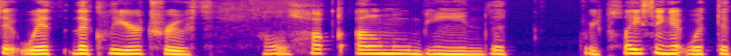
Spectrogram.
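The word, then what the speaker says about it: Al-Haqq: Al-Haq, H-A-Q-Q is the way that is spelled in the transliteration.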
